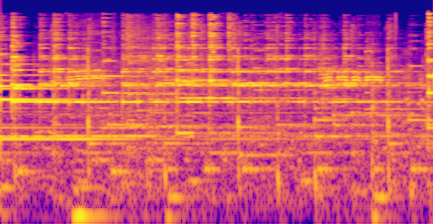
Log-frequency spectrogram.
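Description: Hanging brass temple bells struck one after another and left ringing, their steady tones overlapping. One is struck sharply right at the start.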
